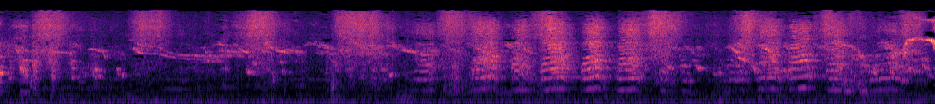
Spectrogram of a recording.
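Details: Gosling, a pet domestic goose, bathing: a dense run of high, bending peeps, several per second, mixed with rhythmic splashing that grows stronger toward the end.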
